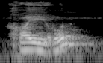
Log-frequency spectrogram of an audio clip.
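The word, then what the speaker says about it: خير: Contohnya khairun, tapi kita waqafkan khair, khair. Nah, maka ra-nya tipis. Bagaimana supaya mendapatkan ra yang tipis? Cara membacanya ya, prakteknya adalah agak meringis khair, demikian prakteknya.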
